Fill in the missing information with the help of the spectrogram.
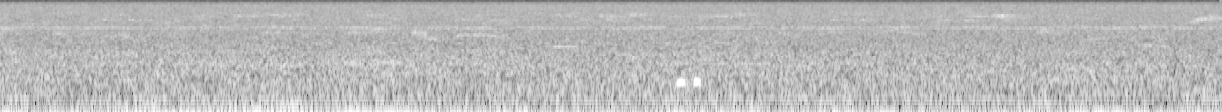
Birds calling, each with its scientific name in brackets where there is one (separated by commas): Andean Motmot (Momotus aequatorialis)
